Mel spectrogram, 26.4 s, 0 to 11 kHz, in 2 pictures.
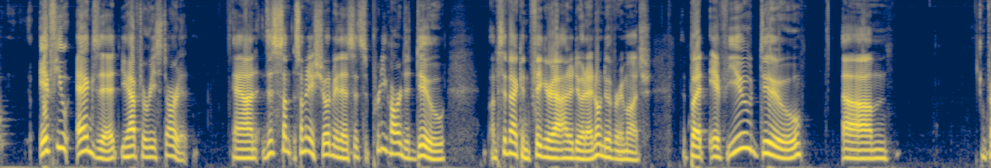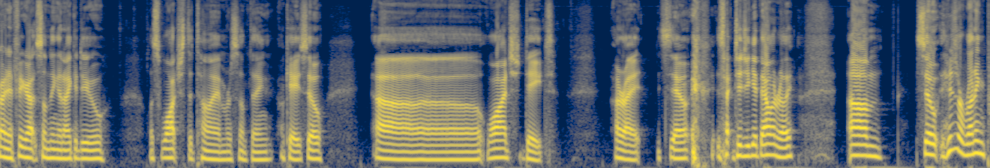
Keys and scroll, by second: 12.5-17.2 typing, 18.5 ctrl+c, 19.3-21.0 typing.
